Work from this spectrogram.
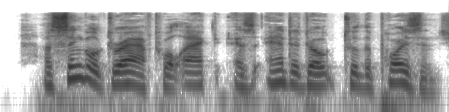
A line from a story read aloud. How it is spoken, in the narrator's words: said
